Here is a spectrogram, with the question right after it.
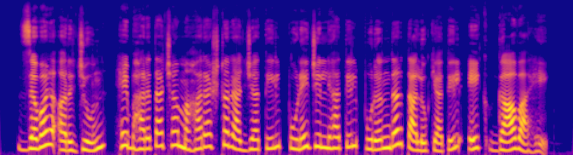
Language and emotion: Marathi, neutral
